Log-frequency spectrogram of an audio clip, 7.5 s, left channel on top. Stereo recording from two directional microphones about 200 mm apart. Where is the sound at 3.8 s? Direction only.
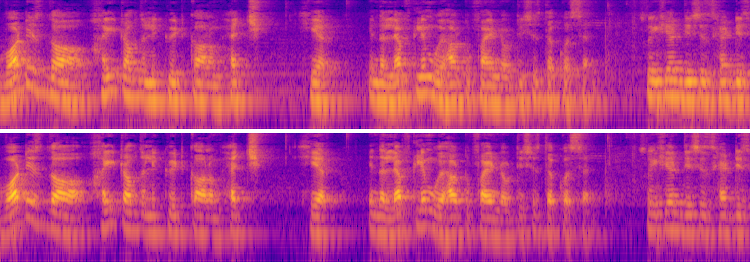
45° right (ahead or behind).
